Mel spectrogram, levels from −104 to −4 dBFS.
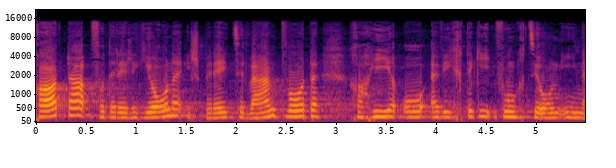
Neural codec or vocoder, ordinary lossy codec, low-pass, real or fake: vocoder, 44.1 kHz, 128 mel bands every 256 samples, BigVGAN v2; none; 14.4 kHz; fake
